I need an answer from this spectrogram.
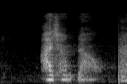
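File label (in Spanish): Voice Acting, Spanish, female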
